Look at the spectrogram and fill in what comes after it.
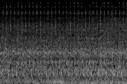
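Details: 2002 Hyundai Accent with 137,608 miles: steady idle with faint irregular tapping knock under the engine note, source unclear, possibly bottom end; coolant smell also noted.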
